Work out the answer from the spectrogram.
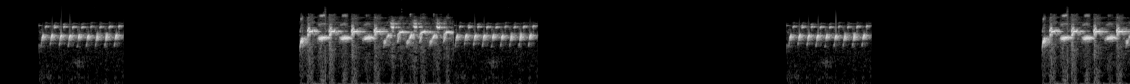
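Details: European goldfinch song in the Trnan style, from a 2020 CD: short bursts of fast, tinkling, high twitters separated by long silences, with a longer, richer phrase mixing buzzy and liquid notes midway.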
